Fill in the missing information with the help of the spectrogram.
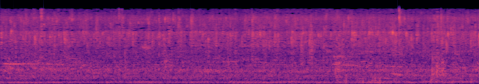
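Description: Mustard seeds sizzling and crackling in hot oil in a steel pot, a steady hiss dotted with many small sharp pops.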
